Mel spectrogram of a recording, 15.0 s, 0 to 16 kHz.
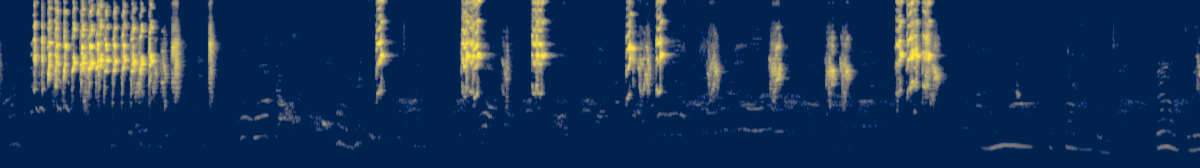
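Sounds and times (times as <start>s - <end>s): lovebirds chirping: 4.6s - 15.0s.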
